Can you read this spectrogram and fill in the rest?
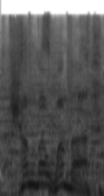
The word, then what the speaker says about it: Chumbawamba: Pronounce the band's name, Chumbawamba.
